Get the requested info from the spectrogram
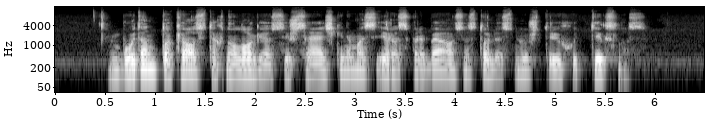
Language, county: Lithuanian, Vilnius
